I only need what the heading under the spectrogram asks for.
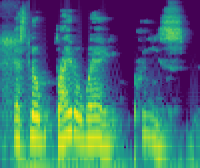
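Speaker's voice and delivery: soft, half-whispered, under the breath. Voicing a woman who half-whispers on the phone about an intruder: half-whispering. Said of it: "you hear she's whispering now".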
